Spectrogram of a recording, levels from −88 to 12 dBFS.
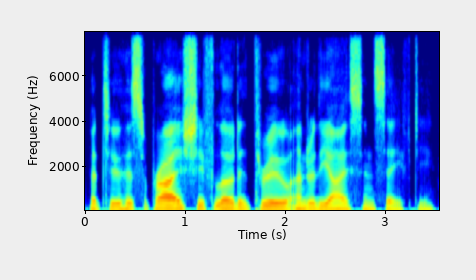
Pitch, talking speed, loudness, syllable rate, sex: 130 Hz, 205 wpm, -18 LUFS, 5.6 syllables/s, male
